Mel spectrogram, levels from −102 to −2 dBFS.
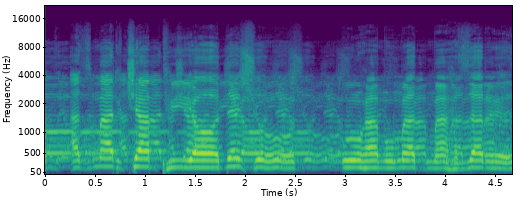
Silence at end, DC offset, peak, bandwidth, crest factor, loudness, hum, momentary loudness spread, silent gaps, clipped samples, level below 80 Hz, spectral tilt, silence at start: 0 s; under 0.1%; -6 dBFS; 10.5 kHz; 16 dB; -23 LUFS; none; 8 LU; none; under 0.1%; -66 dBFS; -6 dB/octave; 0 s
